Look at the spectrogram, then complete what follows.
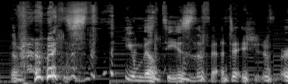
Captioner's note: laughing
